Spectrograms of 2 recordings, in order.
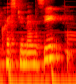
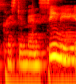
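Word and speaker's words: Chrestomanci: They go off to live with this extravagant man named Christo Mansi. I always mentally pronounced his name as Christo Mancini, and that's like stuck with me my whole life, just saying it wrong.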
